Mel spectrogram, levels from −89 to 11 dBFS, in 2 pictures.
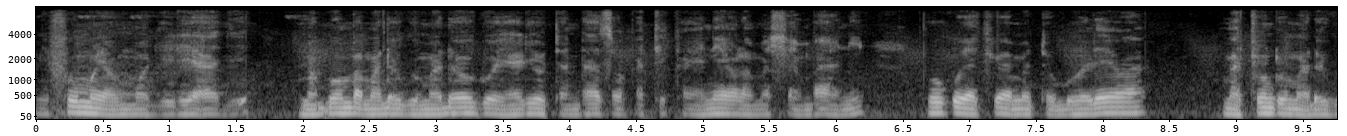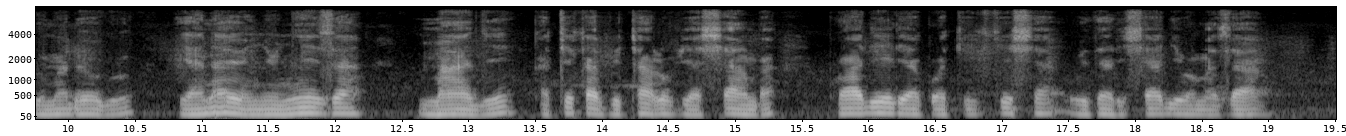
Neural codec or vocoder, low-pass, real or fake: vocoder, 44.1 kHz, 80 mel bands, Vocos; 7.2 kHz; fake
